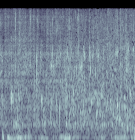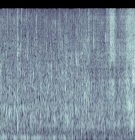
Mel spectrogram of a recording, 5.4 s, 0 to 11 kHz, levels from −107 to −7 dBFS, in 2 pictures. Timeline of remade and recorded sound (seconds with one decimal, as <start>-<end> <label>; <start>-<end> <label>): 0.0-1.3 remade; 1.3-4.5 recorded; 4.5-5.4 remade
